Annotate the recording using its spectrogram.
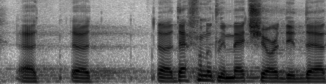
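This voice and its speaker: A man at a medium pitch with a Hungarian accent. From Hungary. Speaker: economist and political scientist; speaker. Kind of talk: academic discussant commentary. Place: hall. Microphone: podium.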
